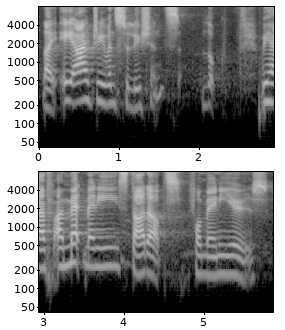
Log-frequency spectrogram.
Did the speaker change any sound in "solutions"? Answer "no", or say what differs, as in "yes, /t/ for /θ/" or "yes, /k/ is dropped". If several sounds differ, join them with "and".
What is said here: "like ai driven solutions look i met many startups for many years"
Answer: yes, /s/ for /z/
